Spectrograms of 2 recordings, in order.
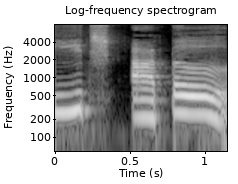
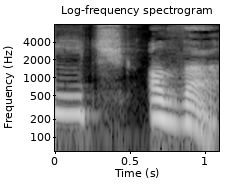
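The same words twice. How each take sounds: First: "each other" with each syllable clear; careful each other. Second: "each other" said run together; my old each other. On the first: (ออกเสียง each other แยกชัดทีละคำ) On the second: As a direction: slur "each other" into one word. (ออกเสียง each other แบบเดิมของหนู) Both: Shown as a demonstration. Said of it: "หนูออกเสียงว่า".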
